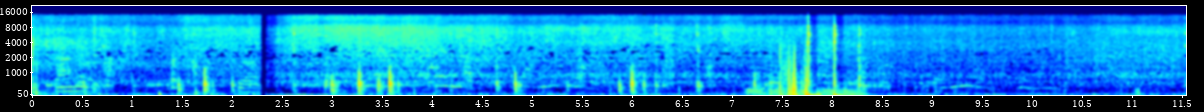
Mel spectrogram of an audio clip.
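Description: Spice paste sizzling in an iron kadai while a metal spatula stirs and scrapes it, with scattered knocks of the spatula on the pan. About two-thirds of the way through comes a quick cluster of louder knocks.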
